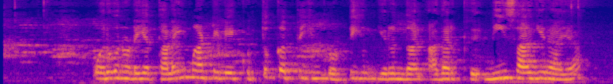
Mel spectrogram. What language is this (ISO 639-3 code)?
tam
